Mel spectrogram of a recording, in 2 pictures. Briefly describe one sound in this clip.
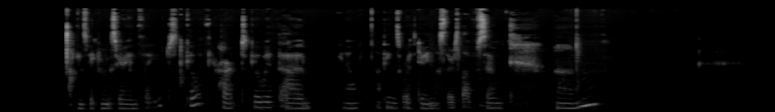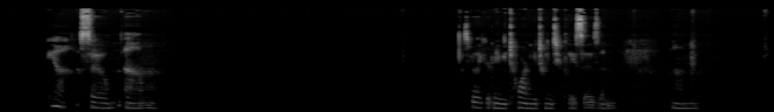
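A young woman speaks softly close to the microphone.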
